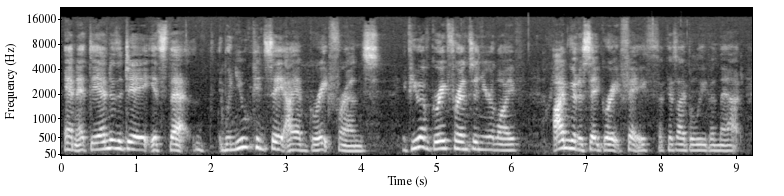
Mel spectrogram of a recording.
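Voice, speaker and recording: An American woman of sixty speaks as a guest in a casual discussion. Her voice is fairly low, and she makes her points earnestly, with a touch of preaching. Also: moderate pace, darkish tone, low-quality recording. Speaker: podcast guest, city council member.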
